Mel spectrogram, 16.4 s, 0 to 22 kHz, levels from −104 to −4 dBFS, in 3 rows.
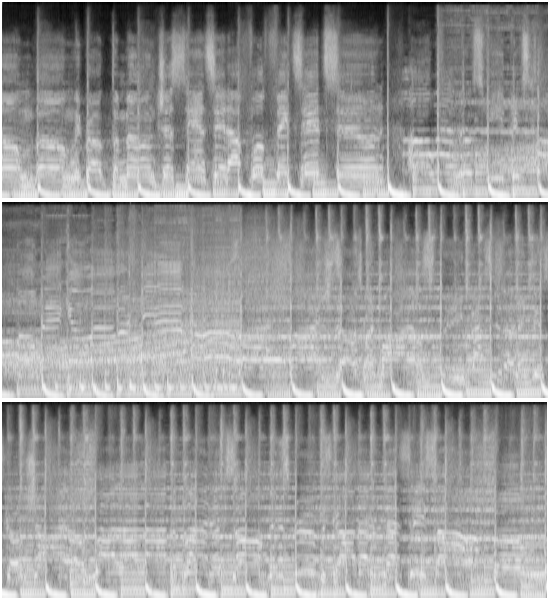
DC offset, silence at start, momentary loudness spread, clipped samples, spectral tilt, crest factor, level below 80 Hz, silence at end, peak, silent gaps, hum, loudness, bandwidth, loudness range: under 0.1%; 0 s; 4 LU; under 0.1%; -4 dB/octave; 12 dB; -20 dBFS; 0 s; -2 dBFS; none; none; -15 LUFS; over 20 kHz; 3 LU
